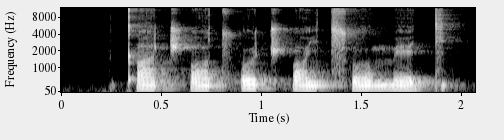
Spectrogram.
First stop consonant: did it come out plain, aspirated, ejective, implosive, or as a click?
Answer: ejective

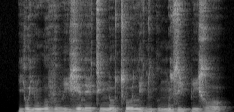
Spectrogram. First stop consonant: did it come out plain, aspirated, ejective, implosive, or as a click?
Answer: aspirated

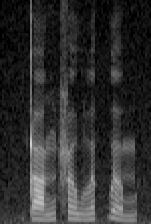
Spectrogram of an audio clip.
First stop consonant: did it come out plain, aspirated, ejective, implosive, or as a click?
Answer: plain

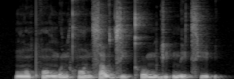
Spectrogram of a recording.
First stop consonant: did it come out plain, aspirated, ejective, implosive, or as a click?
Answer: aspirated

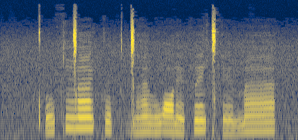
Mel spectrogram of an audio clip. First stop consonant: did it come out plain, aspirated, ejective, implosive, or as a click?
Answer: ejective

